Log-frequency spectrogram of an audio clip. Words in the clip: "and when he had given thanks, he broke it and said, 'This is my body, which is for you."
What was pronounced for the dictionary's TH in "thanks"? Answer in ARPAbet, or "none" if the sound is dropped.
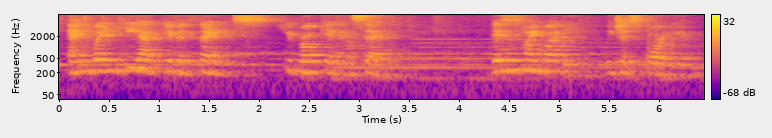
TH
